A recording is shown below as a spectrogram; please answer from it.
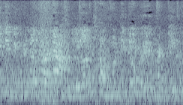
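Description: Schoolgirls' voices talking, more than one at a time.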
